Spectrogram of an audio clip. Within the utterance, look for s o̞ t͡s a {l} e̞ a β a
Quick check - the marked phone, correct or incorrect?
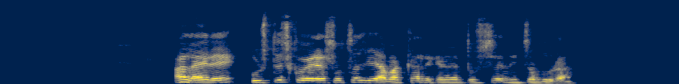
incorrect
